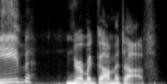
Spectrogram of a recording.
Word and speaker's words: Khabib Nurmagomedov: Khabib Nurmagomedov.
